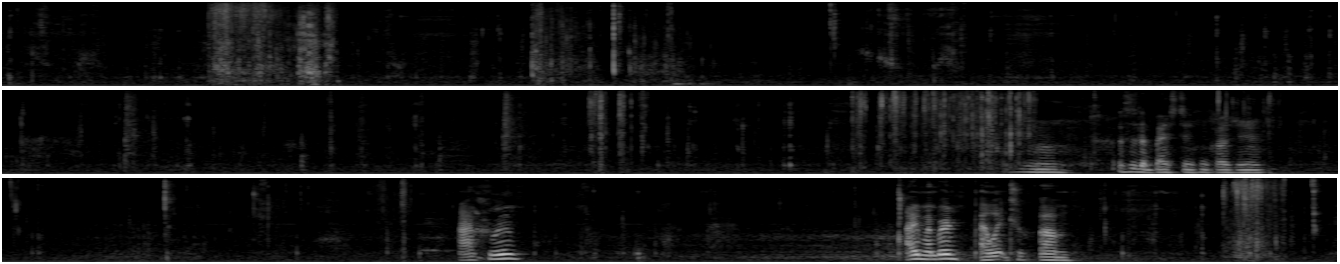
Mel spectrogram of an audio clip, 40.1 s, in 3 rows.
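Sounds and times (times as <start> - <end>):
chewing crunchy food: 0.0 - 7.2, 8.2 - 24.5, 25.3 - 27.2, 28.3 - 30.9, 37.6 - 40.0.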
